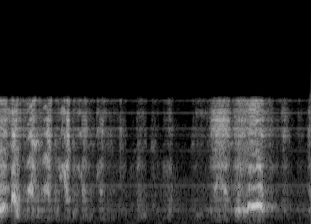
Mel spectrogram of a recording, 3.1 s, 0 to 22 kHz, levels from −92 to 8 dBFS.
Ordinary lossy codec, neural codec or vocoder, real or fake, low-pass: none; vocoder, 22.05 kHz, 80 mel bands, HiFi-GAN; fake; 3.6 kHz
